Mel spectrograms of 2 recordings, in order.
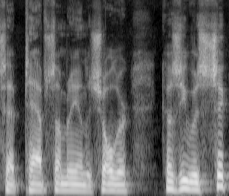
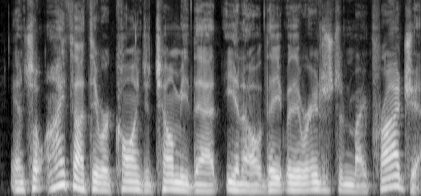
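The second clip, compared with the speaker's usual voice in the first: plain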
